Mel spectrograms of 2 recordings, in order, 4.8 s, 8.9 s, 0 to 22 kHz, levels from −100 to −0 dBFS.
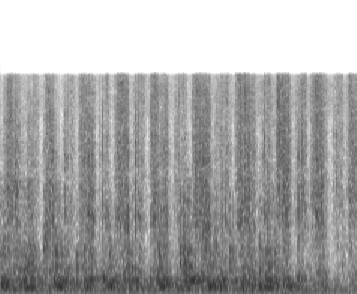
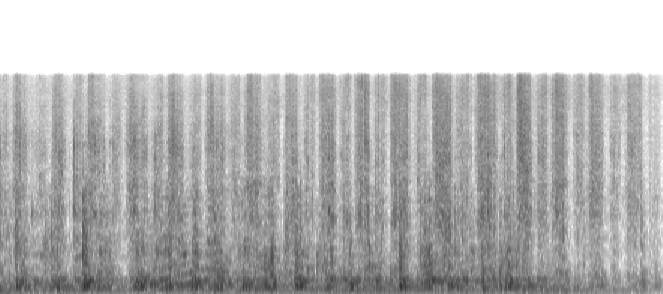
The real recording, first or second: first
